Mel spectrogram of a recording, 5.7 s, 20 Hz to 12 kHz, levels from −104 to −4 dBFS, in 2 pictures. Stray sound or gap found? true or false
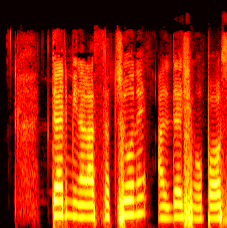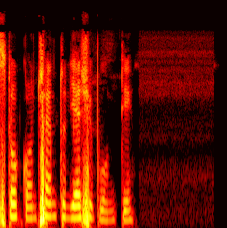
false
